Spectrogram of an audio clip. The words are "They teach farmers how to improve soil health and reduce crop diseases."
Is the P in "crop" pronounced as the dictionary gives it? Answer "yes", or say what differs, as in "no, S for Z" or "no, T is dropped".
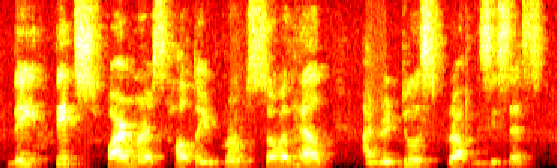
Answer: no, F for P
